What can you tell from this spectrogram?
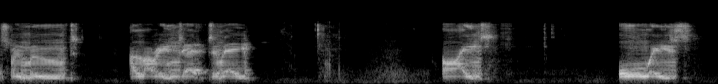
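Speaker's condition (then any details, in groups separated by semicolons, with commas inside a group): Laryngectomy; laryngectomy voice, breathes through neck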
